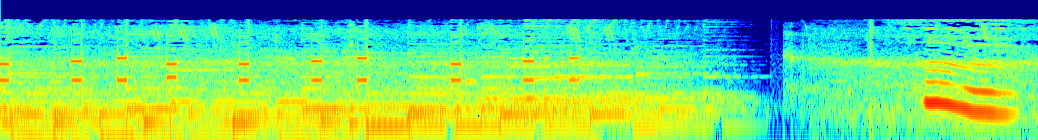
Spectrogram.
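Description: Telephone keypad tones as someone dials a number: many short electronic beeps of varying pitch in an uneven rhythm, pressed one after another.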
